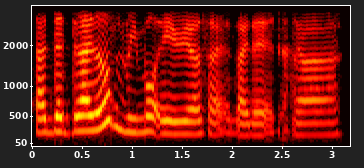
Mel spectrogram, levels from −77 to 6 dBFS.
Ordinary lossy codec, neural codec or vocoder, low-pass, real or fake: none; codec, 16 kHz, 16 kbps, FunCodec, trained on LibriTTS, 50 frames a second; 3.6 kHz; fake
